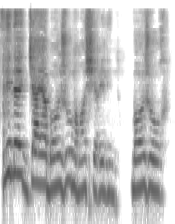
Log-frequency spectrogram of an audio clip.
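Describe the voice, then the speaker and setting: A woman's voice: medium pitch, slow, slight background noise. Tired woman chatting on a live stream. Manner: affectionate, calls viewers maman and sister. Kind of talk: casual live-stream chat, greeting viewers.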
